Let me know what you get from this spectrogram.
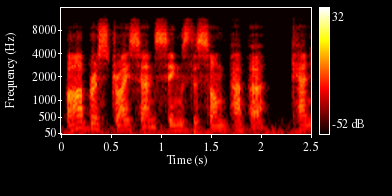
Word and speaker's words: Streisand: My name isn't with a Z. It's Streisand, like sand on the beach. Now, how simple can you get? Sand on the beach, Streisand. So anyway, you know, I decided, how do I change this?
